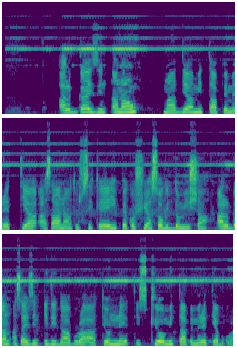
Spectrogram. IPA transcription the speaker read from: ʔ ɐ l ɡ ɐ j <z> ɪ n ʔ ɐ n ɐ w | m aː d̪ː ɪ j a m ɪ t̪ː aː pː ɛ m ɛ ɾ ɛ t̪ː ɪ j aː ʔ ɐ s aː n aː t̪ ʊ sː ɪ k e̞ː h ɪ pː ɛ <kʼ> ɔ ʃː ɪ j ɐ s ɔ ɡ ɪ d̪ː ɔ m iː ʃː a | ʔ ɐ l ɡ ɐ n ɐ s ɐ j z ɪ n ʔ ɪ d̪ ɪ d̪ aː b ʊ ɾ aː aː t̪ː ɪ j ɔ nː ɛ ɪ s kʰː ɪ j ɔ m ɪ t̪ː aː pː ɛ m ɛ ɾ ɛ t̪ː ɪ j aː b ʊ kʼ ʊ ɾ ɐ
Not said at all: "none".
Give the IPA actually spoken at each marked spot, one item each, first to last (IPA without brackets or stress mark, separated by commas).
z, k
